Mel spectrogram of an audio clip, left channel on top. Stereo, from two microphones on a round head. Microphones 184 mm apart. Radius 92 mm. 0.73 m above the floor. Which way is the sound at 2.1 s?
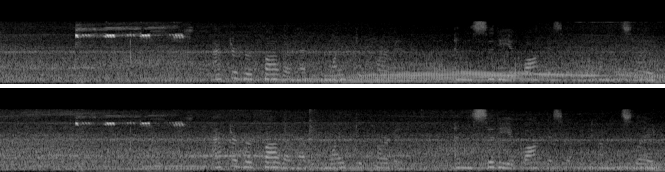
20° right (ahead or behind).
